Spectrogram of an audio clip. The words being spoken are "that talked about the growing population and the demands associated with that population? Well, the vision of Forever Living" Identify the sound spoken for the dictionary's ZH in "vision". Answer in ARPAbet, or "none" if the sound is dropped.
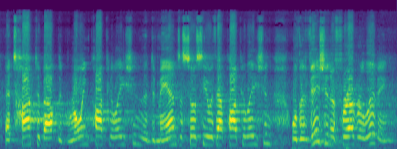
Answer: ZH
